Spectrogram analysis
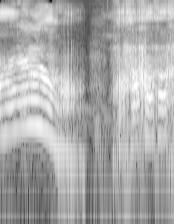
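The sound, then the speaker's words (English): A person does a drawn-out, whiny meow with their voice, rising then falling in pitch, followed by a short break and a rougher, breathier vocal noise, fairly loud. “I need to make him a little bit of a cat.”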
